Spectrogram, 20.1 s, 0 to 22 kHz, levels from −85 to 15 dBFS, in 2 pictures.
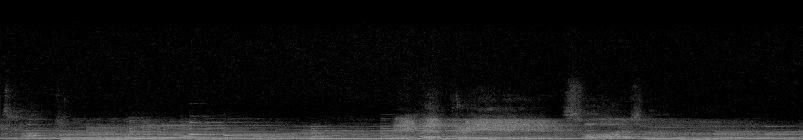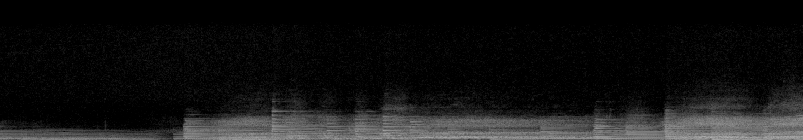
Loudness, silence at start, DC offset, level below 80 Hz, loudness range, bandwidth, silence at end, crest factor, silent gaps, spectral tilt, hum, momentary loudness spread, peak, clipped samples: -27 LUFS; 0 s; under 0.1%; -70 dBFS; 8 LU; 17.5 kHz; 0 s; 18 dB; none; -7 dB/octave; none; 12 LU; -8 dBFS; under 0.1%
